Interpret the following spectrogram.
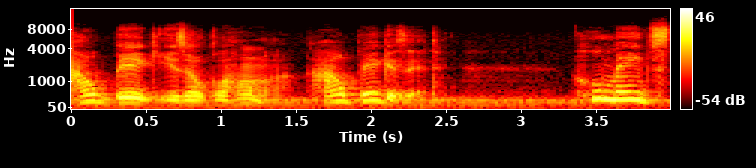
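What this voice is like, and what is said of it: Usual voice. Nothing is said of it.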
